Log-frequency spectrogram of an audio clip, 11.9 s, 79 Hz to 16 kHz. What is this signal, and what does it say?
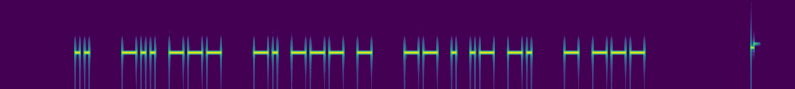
Morse code, heard as a keyed tone, about 17 wpm, 700 Hz. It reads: I DO NOT MEAN TO
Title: Sets of 5 Words 17wpm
